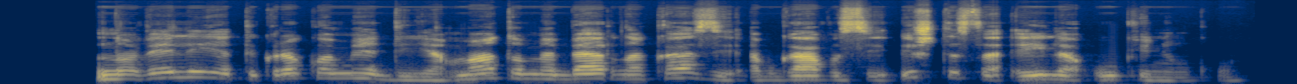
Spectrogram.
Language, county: Lithuanian, Marijampolė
